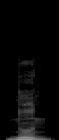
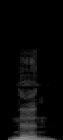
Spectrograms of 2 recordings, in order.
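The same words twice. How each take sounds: First: The vowel is said with tightly rounded lips. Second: The vowel is said without rounded lips. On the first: The speaker calls it right. "make your mouth like a little kissy mouth here" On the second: The speaker calls it wrong. "It's not nun"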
